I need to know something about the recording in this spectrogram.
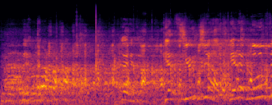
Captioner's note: laughter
